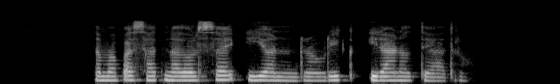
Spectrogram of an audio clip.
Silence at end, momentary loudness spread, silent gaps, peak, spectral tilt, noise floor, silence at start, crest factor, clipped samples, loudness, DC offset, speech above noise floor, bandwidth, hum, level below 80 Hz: 0.95 s; 10 LU; none; -4 dBFS; -5.5 dB/octave; -83 dBFS; 0.95 s; 18 dB; under 0.1%; -21 LUFS; under 0.1%; 62 dB; 8 kHz; none; -64 dBFS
